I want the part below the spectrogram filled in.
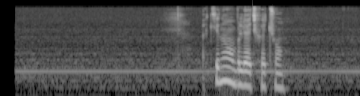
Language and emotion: Russian, neutral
